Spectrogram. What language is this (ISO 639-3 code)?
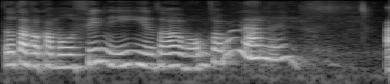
por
